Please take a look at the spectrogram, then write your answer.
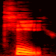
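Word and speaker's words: כִּי: really important conjunction called key that's how you say it key and it's translated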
